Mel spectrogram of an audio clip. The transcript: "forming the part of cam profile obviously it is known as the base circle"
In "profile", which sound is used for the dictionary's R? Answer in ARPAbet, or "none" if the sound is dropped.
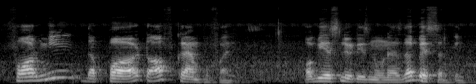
none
